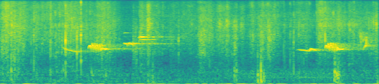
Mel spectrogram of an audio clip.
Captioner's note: birds chirping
